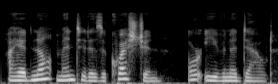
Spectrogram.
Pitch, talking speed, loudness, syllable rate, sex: 185 Hz, 260 wpm, -17 LUFS, 5.8 syllables/s, female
